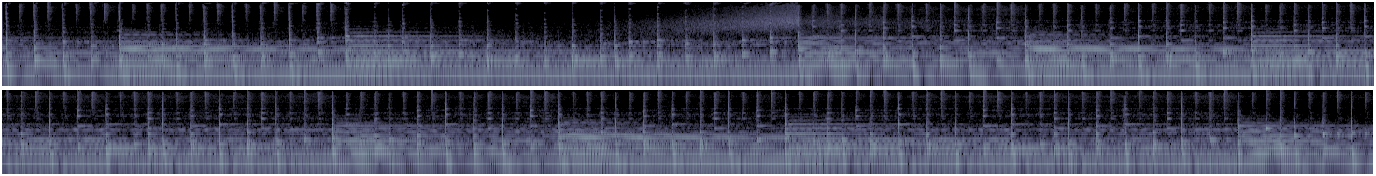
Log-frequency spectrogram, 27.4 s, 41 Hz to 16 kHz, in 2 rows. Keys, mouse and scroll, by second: 1.7 click, 8.3 click, 14.0 s, 16.2-16.6 typing, 18.4 l, 25.8 click.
